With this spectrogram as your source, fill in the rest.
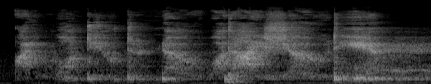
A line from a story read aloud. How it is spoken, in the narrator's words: a voice speaking from a darkened corner of the loft whispered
